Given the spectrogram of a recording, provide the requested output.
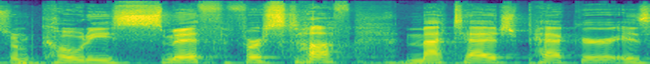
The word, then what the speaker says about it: Matej: here this one's from Cody Smith first stuff Matej pecker is how you pronounce the new fourth line dude's name all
